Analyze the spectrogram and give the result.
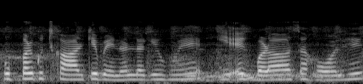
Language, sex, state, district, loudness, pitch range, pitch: Hindi, female, Madhya Pradesh, Dhar, -19 LUFS, 220-250 Hz, 230 Hz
